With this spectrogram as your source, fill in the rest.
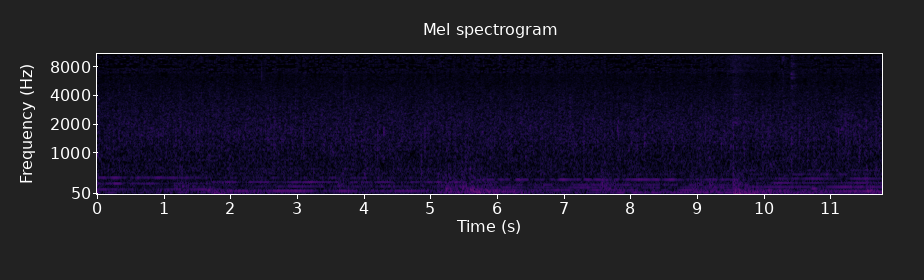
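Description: Steady rain falls close by as a dense, even hiss that holds at a constant level for the whole stretch, with no voices.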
